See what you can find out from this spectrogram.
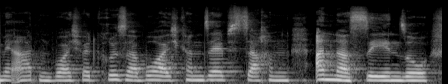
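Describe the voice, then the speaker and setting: A woman talks in a normal speaking voice at a medium pitch. Her pace is fairly slow. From Germany, Hesse. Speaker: singer-songwriter. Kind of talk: casual interview.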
